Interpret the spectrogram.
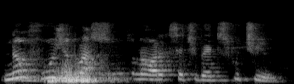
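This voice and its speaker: A man's voice: very high voice, fast talker, echoey room, muffled recording, background noise. A man from Minas Gerais, Brazil, a pastor teaching a couples class in a conversational way, full of filler tags and restarts. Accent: Brazilian Portuguese, Minas Gerais.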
